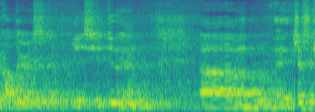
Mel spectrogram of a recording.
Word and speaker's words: Colliers: Am I pronouncing that correctly, Colliers?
